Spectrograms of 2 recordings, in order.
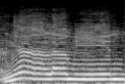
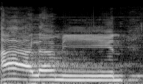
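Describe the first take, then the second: First: The word begins with an 'nga' sound. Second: The word begins with a plain 'a' vowel. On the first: It means all the worlds. The speaker calls it right. "Bukan a, bukan a, nga" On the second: It means sick people. The speaker calls it wrong. "Tuhannya orang-orang sakit. Salah. Fatal"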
